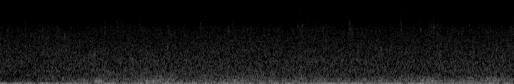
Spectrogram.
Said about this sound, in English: See, it's even starting to rain now. The floor is gonna get even colder, assuming it doesn't flood.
